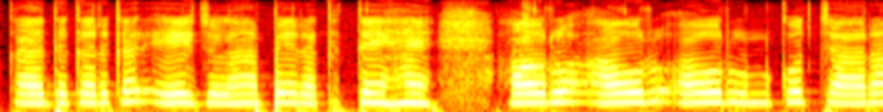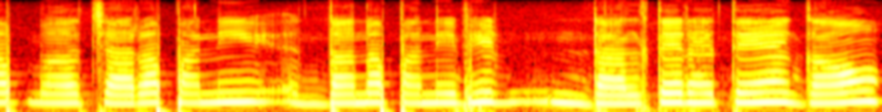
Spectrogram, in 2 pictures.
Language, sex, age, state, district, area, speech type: Hindi, female, 45-60, Uttar Pradesh, Lucknow, rural, spontaneous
